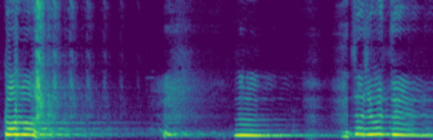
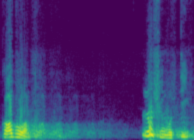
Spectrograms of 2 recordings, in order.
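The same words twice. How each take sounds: First: It is said tearfully, full of emotion. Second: It is mumbled like an old man chewing. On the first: The reciter is overcome with emotion. "একটু emotional টাইপের ... ওর আবৃত্তির ঢং ছিল এরকম।" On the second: The reciter is an elderly man with his mouth full. "মুরব্বী পান খেতে খেতে আসছে, তার আবৃত্তির ঢং ছিল এরকম।"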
